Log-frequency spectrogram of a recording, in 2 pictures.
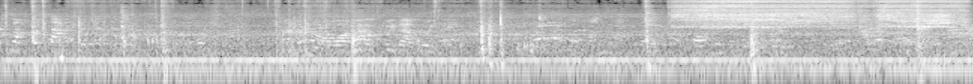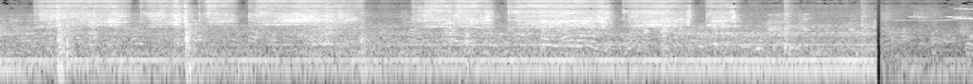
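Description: Electric coconut grinding machine running with a steady motor hum, coconut flesh being ground as shredded coconut pours from its spout, with knocks and stretches of rougher grinding noise over the hum.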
